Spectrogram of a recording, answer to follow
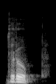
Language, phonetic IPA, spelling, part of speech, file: Polish, [trup], trup, noun, Pl-trup.ogg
